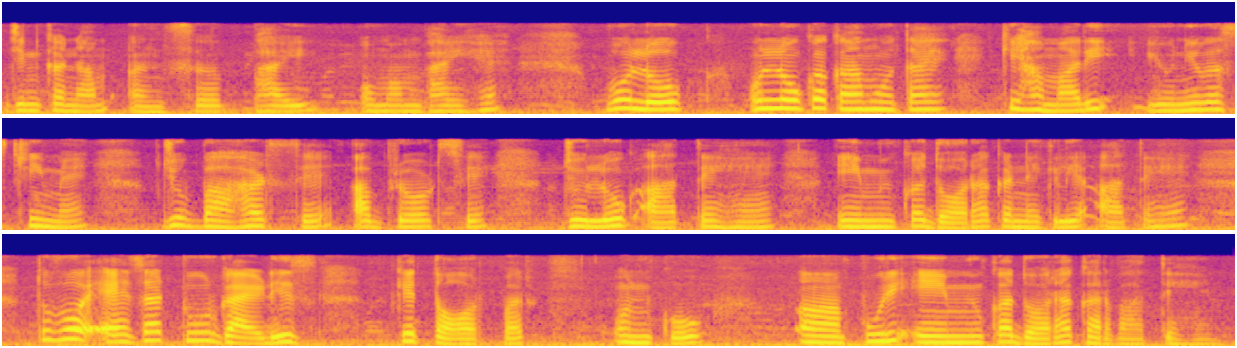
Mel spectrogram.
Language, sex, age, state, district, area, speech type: Urdu, female, 30-45, Uttar Pradesh, Aligarh, urban, spontaneous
